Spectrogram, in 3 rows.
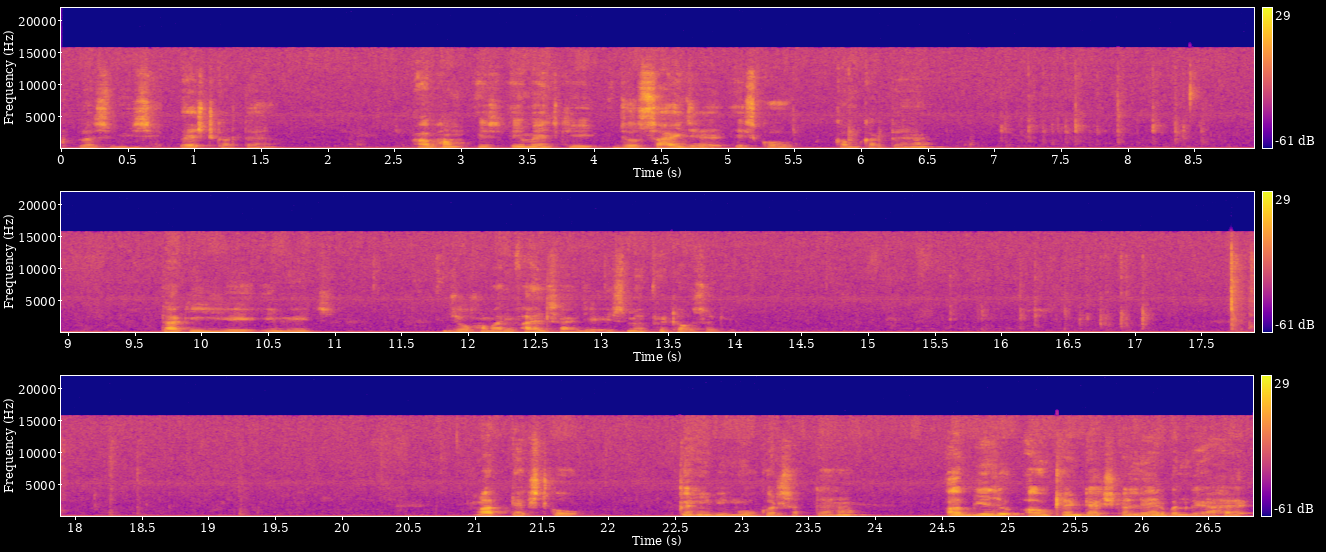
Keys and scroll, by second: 0.2 ctrl+shift+v, 2.5 ctrl+0, 5.6 ctrl+t, 19.2 ctrl+0.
